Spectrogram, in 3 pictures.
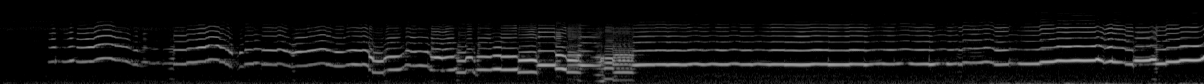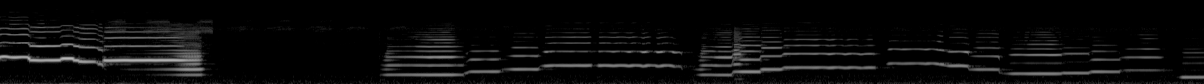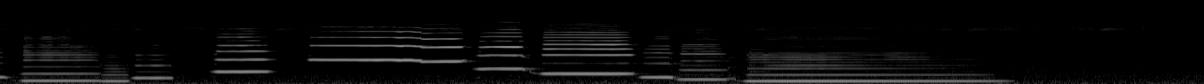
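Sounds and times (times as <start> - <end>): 
outdoor crickets chirping: 0.0 - 36.1.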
